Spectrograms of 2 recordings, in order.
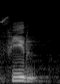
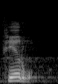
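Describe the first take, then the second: First: The r is pronounced light and thin. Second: The r is pronounced heavy and thick. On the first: "Baru nanti saya baca tipis" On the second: "saya baca tebal dulu ya"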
